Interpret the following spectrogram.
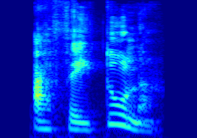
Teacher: Decreciente, cuando la vocal abierta precede a la cerrada · Como en la segunda sílaba de la palabra aceituna hay 2 vocales, E e I, primero una abierta y luego una cerrada, decimos que esto es un diptongo decreciente.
